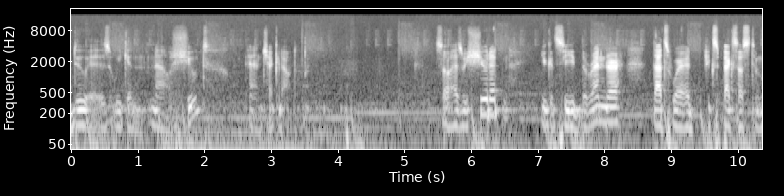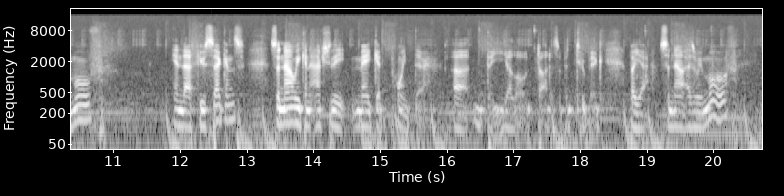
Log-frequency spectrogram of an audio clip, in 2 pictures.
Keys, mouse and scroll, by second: 1.4 click, 4.9 w, 5.1 right click, 5.2 click, 6.3 d, 16.5 s, 17.3 d, 19.0 shift+a.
